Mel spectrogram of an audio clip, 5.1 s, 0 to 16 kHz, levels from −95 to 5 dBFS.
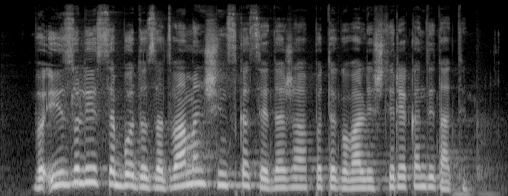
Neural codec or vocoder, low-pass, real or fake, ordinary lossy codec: none; 14.4 kHz; real; none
